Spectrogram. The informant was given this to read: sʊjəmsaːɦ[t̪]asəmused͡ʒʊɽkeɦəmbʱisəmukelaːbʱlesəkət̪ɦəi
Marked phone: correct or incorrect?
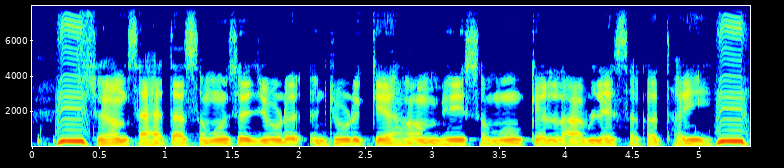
correct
